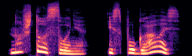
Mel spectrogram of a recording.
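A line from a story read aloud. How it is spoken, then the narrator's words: Whispered question. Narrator (Russian): спросила шепотом Заира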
